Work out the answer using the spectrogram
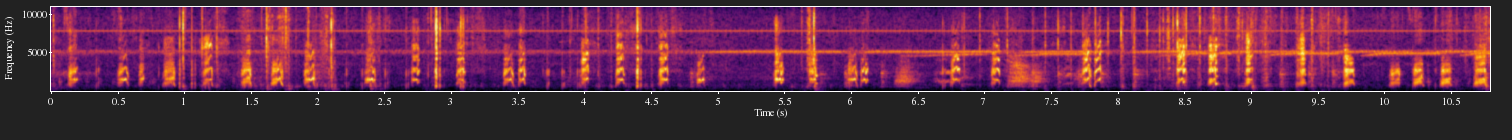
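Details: A lineolated parakeet in breeding season chatters nonstop in short, harsh, nasal chirps, several each second, with a steady high whine underneath.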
